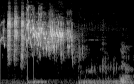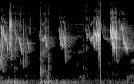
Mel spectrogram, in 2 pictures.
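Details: Budgie chirping, a long rapid buzzy run at the start, then separate sharp squawks and chirps spaced apart, with a faint low rumble beneath.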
